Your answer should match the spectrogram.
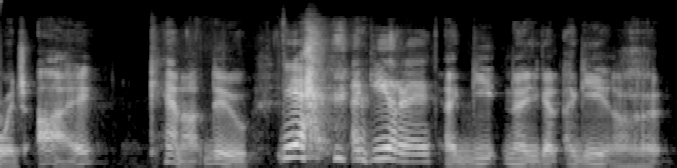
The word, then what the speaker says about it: Aguirre: I've previously heard, because there's been real people with that name, and I've heard their name pronounced Aguirre, which is why I very confidently said that the name was pronounced Aguirre, because I heard it somewhere else, but apparently They were Aguirre misinformed. with a rolled R, which I cannot do.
